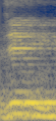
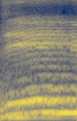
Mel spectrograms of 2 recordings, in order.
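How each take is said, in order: First: The second vowel is cut short. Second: The second vowel is drawn out long. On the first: The speaker calls it right. "उसका हम उच्चारण ह्रस्व की तरह करते हैं" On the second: The speaker calls it wrong. "जे ही नहीं कह रहे हैं"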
